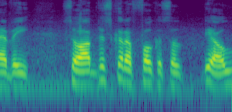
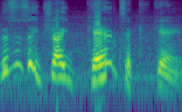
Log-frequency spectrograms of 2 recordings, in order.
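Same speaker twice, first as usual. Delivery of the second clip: voice cracking up high partway through; 6 semitones higher than usual. Speaker introducing the Toronto-Texas game, with his voice cracking. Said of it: "my voice just broke right there".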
